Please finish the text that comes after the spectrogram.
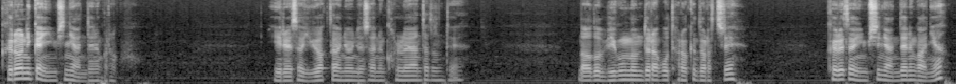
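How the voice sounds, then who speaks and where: A man playing a cold cheating husband, smooth voice. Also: mid-range voice, steady tone, moderate pace, long pauses, natural voice. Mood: contemptuous. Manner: contemptuous, curt. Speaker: husband in a narrated story. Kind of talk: audio drama.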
